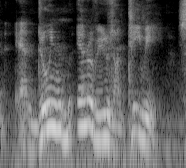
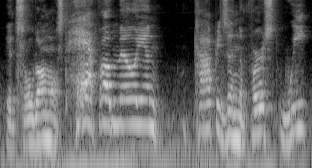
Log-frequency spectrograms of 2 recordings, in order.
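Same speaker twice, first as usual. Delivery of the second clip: excited; 6 semitones higher than usual. Acted. Impressing sales numbers on kiddos.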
